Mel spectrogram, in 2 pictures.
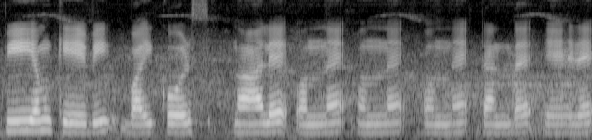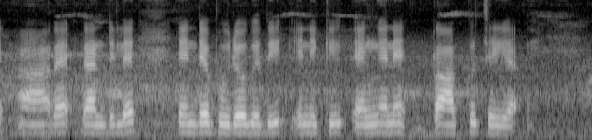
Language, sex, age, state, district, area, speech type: Malayalam, female, 60+, Kerala, Alappuzha, rural, read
